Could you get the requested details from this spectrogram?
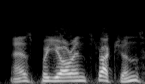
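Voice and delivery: curt and mildly put out; testy. A narrator's reading. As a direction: bite off the words with irritation. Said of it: "Finn said testily".

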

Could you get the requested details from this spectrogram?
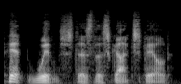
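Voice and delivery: ordinary delivery

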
